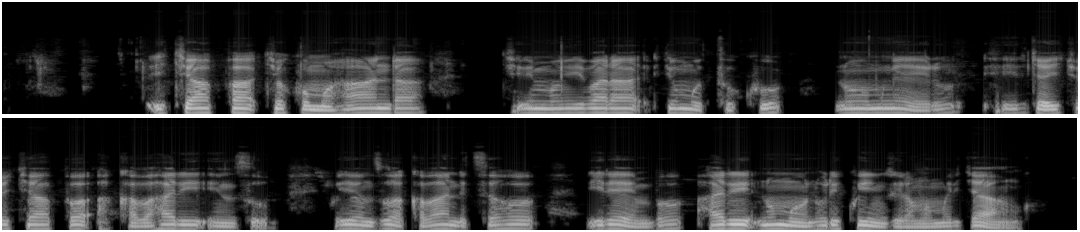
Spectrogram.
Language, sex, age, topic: Kinyarwanda, male, 18-24, government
